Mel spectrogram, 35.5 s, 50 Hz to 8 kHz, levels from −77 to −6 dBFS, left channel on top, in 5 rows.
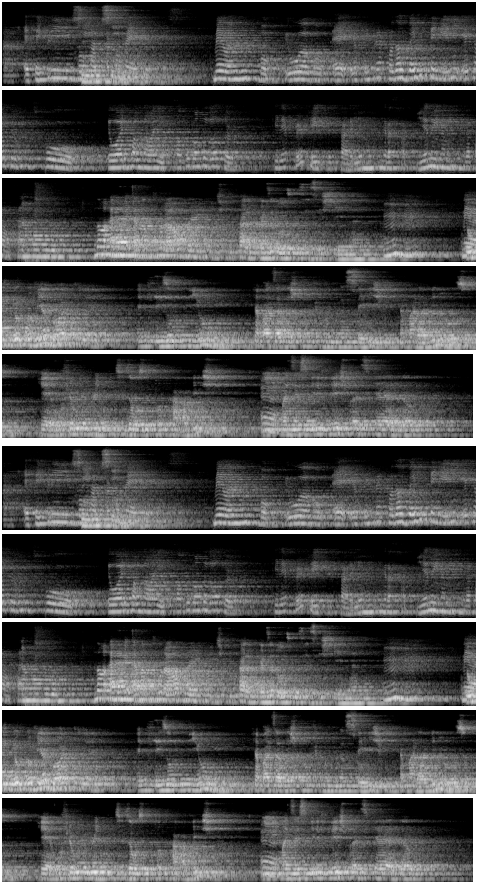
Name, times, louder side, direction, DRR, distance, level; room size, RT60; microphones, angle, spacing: voice 1, 0.3-2.3 2.5-2.6 3.2-8.2 8.7-10.6 11.2-14.6 19.9-20.5 21.1-21.8 32.3-32.7, equal, ahead, -1 dB, 0.3 m, -28 dB
voice 2, 1.1-1.9 14.5-15.1 15.6-19.6 21.2-22.8 23.3-24.7 25.1-28.4 29.0-31.6 32.3-34.6, right 1 dB, 25° right, -3 dB, 1.1 m, -23 dB
8.8 x 6.8 x 4.4 m, 3.0 s
head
